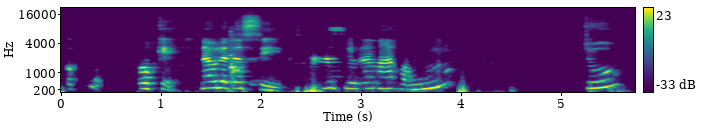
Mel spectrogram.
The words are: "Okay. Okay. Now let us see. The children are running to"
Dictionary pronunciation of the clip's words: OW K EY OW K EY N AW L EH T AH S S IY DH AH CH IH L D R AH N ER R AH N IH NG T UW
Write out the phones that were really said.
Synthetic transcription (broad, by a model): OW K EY OW K EY N AW L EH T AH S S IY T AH S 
